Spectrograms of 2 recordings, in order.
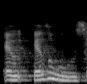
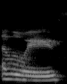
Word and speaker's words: Eloise: the next up is el ellos oh sorry i'm pronouncing your name badly that's all right it's eloise um yes thank you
